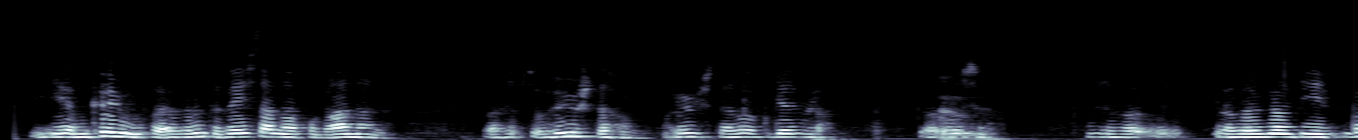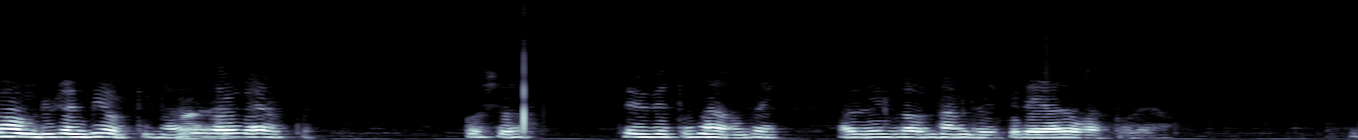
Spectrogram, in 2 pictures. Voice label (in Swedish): S Svedala, dialekter; Folkminnen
